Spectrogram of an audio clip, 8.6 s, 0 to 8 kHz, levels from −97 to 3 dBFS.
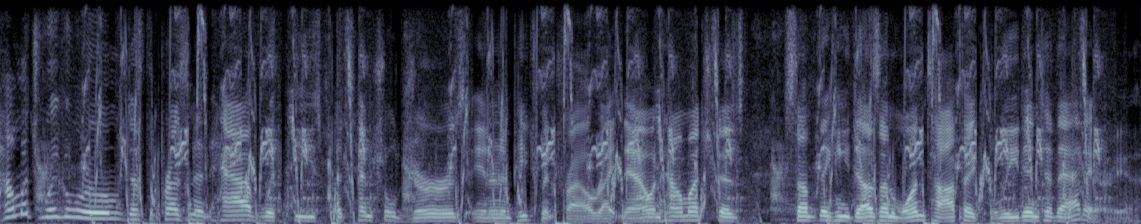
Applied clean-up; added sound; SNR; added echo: none; Scratching (performance technique); 8 dB; none.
